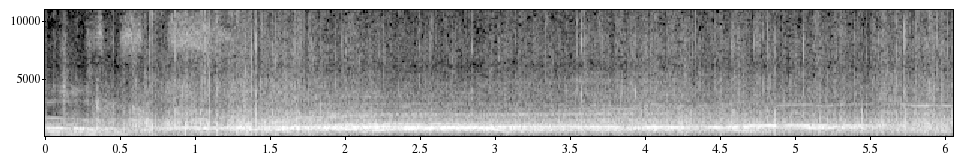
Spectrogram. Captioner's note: audience cheers and applauds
